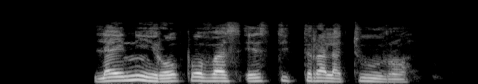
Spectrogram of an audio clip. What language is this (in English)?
Esperanto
